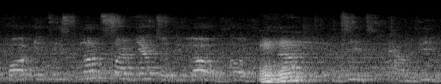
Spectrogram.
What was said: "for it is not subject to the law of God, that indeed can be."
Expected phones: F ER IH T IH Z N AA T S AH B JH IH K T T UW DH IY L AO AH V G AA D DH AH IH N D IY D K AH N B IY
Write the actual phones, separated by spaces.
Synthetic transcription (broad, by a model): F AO IH T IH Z N AA T S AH JH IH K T T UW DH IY L AO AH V G AA D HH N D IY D K AH N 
